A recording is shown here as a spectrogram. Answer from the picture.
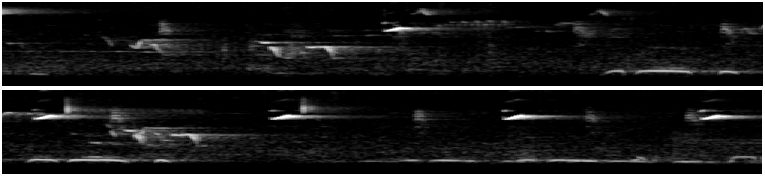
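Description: Several birds calling: a short, sharp high call repeats about every two seconds, over lower falling whistled notes and a run of low repeated notes in the second half.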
